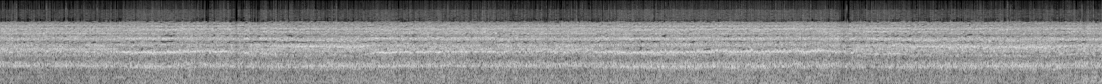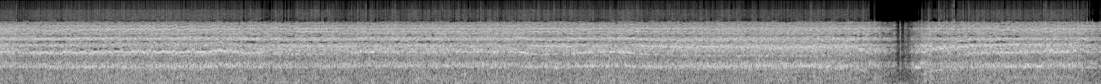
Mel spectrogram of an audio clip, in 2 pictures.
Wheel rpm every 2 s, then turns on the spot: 230, 220, 230, 220, 210, 210, 210, 230, 220, 170, 150.
none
